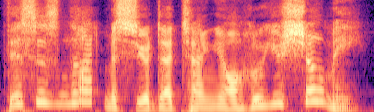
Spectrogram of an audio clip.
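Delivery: high, loud protest; crying out. A narrator's reading. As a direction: protest shrilly. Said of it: "cried Bonacieux".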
